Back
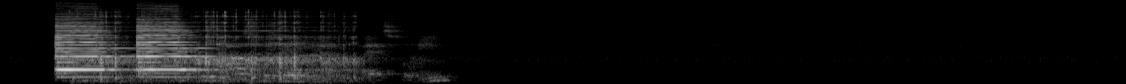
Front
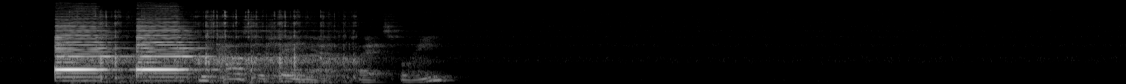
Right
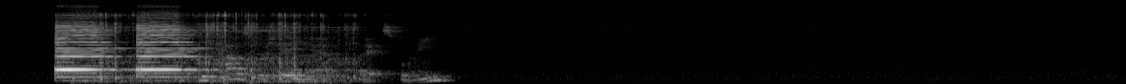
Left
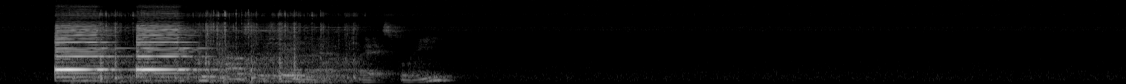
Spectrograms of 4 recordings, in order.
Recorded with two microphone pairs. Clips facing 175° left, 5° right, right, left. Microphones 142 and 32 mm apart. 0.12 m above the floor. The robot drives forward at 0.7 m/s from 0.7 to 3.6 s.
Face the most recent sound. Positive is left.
turn(degrees=-20)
